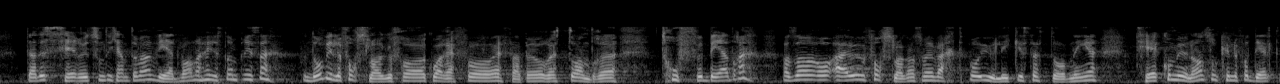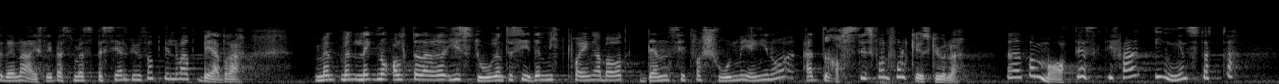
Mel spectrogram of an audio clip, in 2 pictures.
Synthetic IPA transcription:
d̪̥æd̪ɛseːɾʉːt̪sɔmd̪ɛçɛmt̪ɔʋæːɾəʋeːd̪ʋɑːʁnəɦœʏəst̪ɾœmpʰɾiːsə | d̪ɔːʋɪlːəfɔʁslɑːɡəfɾɑkʰuːæɾɛfɔɛfæpeːɔɾœt̪ːɔɑnd̪ɾə | t̪ʰɾʊfːəbeːd̪ɾə | ɑls̬ɔɔæɾjʊfɔɾslɑːɡɑnəsɔmhɑʋæɾt̪pʰɔʉːliːkəst̪œt̪ːəɔɾd̪nɪŋət̪ʰɪlkʰʊmʉːnənəsɔmkʰʉnːəfoːd̪eːlt̪ʰːɪld̪ɛnæːɾɪŋsliːʋəsɔmæspɛsɪɛlt̪ʉːt̪sɑt̪ːʋɪlːəʋæɾt̪beːd̪ɾə̰ | mɛnmɛnlɛɡːnoːʔɑlt̪̚d̪ɛd̪æɾəhɪst̪uːʁɪənt̪ʰɪlsiːd̪əmɪt̪pʰɔɛŋːæɾbɑːɾəɑt̪d̪ɛnsɪt̪ʋɑʂuːnn̩mɛjɛŋːɪnoːʔæd̪ɾɑst̪ɪskfɔɾɛnfɔlkəhœʏskʉːlə̰ | d̪̥ɛnæd̪ɾɑmɑ̰ːt̪ɪskd̪ɪfɑɪŋːənst̪œt̪ːə

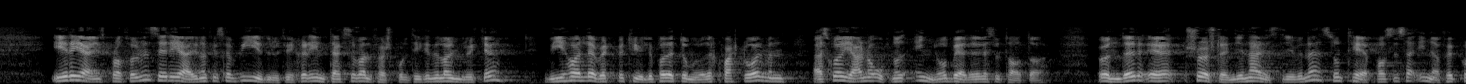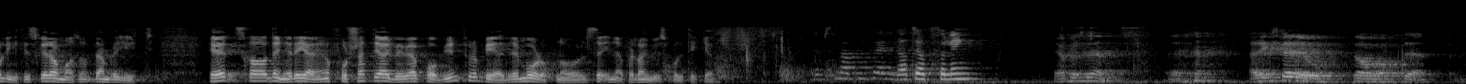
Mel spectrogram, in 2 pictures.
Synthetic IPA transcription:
ʔɪɾɛjeːɾɪŋspʰlɑt̪fɔɾmənseːɾɛjeːɾɪŋɑt̪ʋɪskɑʋiːd̪əɾʉːt̪ʰʋɪkːɪnt̪ʰɛk̚tsɔʋɛlfæːɖʂpʰʊlɪt̪ʰɪkːənɪlɑnbɾʉːkə | ʋɪɦɑɾlɛʋɛʈ̚bət̪ʰyːd̪lɪpʰɔd̪ɛt̪ːəʊmɾoːd̪əkʰʋæʈːoːɾmɛn | æ̰ɪʂkɑjæːɳəɑʊpnoːɛnːʊbeːd̪ɾəɾɛsʉlt̪ʰɑ̰ːt̪ɑ̰ | œnd̪əɾɛʂøːʂʈɛnd̪ɪənæːɾɪŋsd̪ɾiːʋənəsɔmt̪ʰɪlpʰɑsəsæɪʔɪnːɑfɔɾpʰʊliːt̪ɪskəɾɑmːɑsɔmd̪ɛnblɪːɾjʏt̪ː | heːɾskɑd̪ɛnːəɾɛjeːɾɪŋɑfɔʈʂɑt̪ːɪɑɾbeɪʋɪhɑːpʰoːbəjʏnt̪fɔɾɔbeːd̪ɾəmoːlɔpnoːəlsəʔɪ̰nːɑfɔɾɭɑnbʉspʰʊlɪt̪ʰɪkːən | ɾɛpɾəsənt̪ʰɑnt̪n̩t̪ʰɾɛɡd̪ɑt̪ʰɪɔpfœlːɪŋ | jɑːpʰɾɛsɪd̪ɛnt̪ | æɾɪkseɾʊd̪oɔt̪

